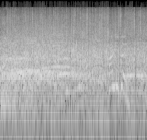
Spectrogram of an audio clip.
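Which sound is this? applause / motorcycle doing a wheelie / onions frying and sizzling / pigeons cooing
applause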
